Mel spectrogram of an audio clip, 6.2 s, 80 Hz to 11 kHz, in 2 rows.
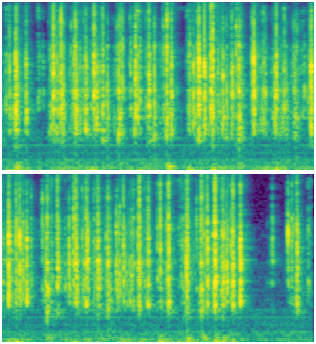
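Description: Fingertips of both hands type continuously on a compact 60% MOD-L mechanical keyboard with a black case, white and black plastic keycaps and linear switches. The result is a fast, dense patter of bright, crisp clacks with a soft low thud beneath each keystroke and almost no ring. There is a brief pause near the end before the typing resumes.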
